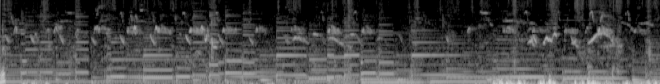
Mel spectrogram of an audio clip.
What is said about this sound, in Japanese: 川もかなり増水してますね。雪解け水かな。カモがなんか泳いでますけど。鳥の声聞こえます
